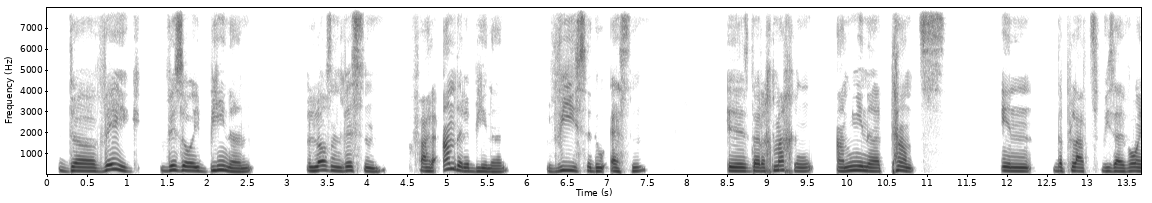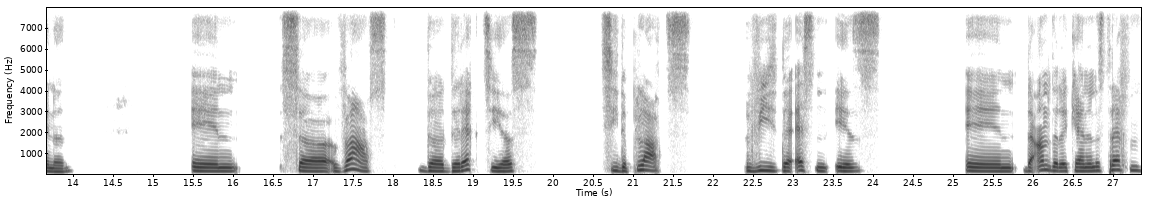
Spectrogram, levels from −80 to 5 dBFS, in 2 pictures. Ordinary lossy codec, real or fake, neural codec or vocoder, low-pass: none; real; none; none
